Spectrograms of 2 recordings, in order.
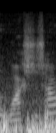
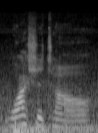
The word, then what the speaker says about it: Ouachita: in monroe louisiana and ouachita river that is spelled o-u-a-c-h-i-t-a i know it doesn't um the sound you know you try to pronounce it it doesn't sound like washington but anyway that's the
